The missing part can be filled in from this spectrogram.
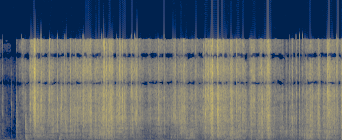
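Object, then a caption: Thin metallic tissue paper. Fingertips with long nails fold and crease a large, thin sheet of pink metallic tissue paper lying flat on a dark table. The result is a steady, bright crinkling and rustling with many quick crackles, fluctuating in loudness throughout, and almost no low end.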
